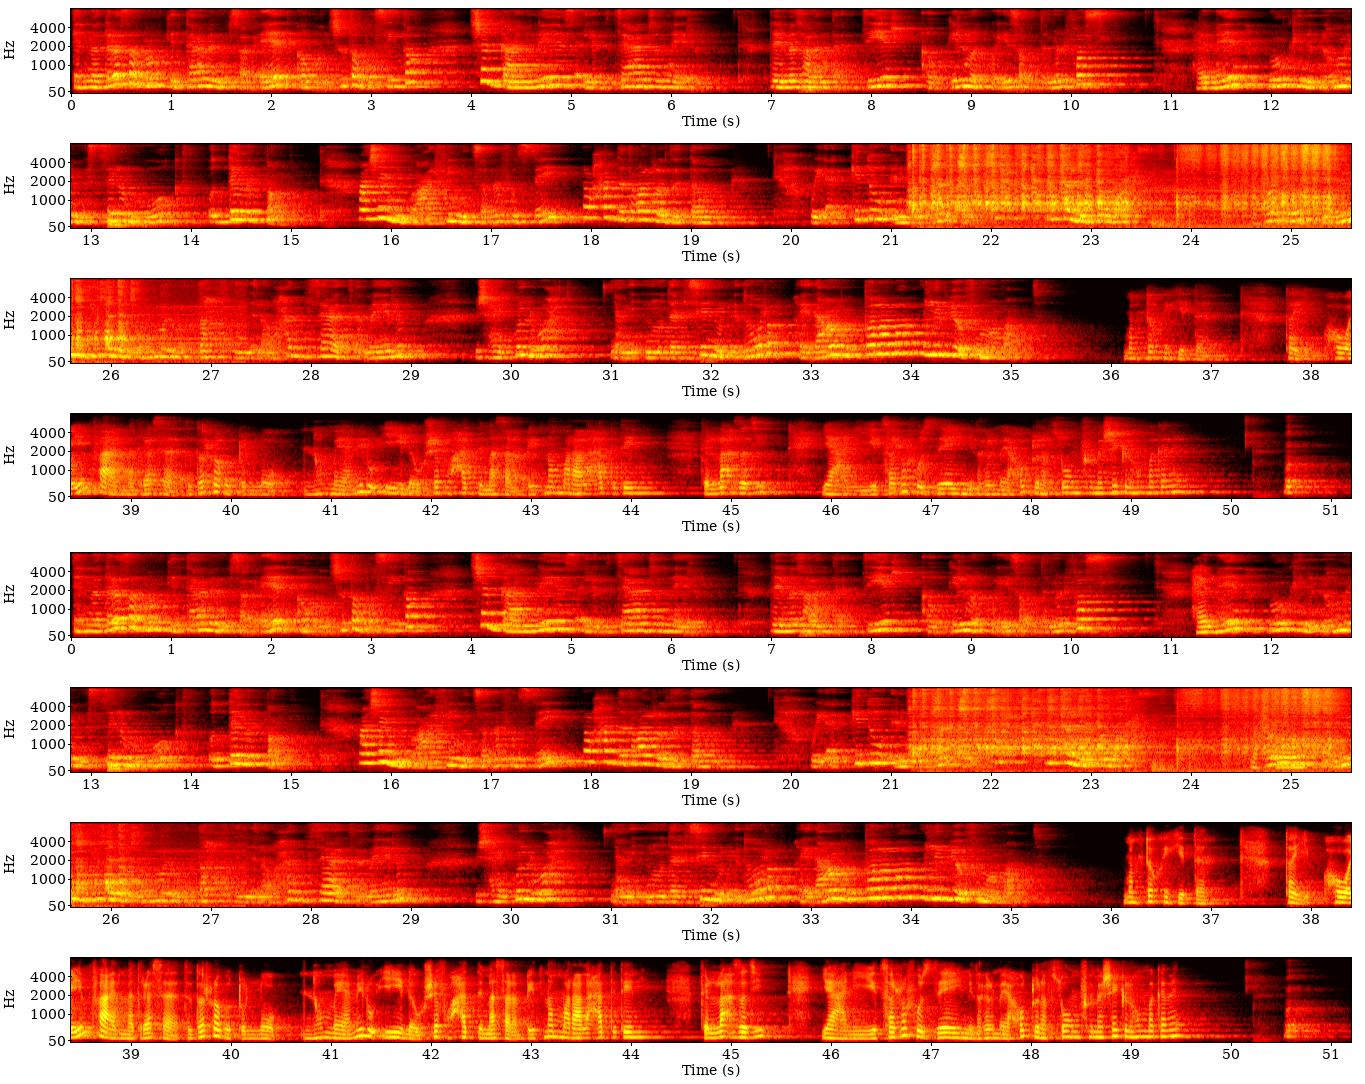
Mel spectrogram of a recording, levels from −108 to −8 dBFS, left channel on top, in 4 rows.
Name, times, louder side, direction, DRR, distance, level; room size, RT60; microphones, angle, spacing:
voice 1, 0.0-6.3 6.7-10.3 10.9-13.8 14.2-14.9 15.3-19.4 19.8-23.5 24.4-30.5 31.0-35.0 50.5-50.6, left 1 dB, 75° left, -3 dB, 1.7 m, -38 dB
sound 1, 21.1-27.3, left 4 dB, 25° left, 0.4 m, -37 dB
voice 2, 24.6-25.1 36.1-37.0 37.3-40.4 40.7-49.5, right 7 dB, 75° right, 11 dB, 0.4 m, -37 dB
10.5 x 4.1 x 2.4 m, 1.3 s
head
